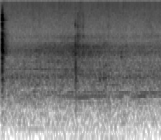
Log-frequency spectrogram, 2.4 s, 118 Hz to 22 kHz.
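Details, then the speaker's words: Homemade controller on an H calorie Chinese diesel heater, first test, priming at 11.2 degrees: faint single clicks about a second apart; dosing pump pulsing slower than it should. "there's a first problem I don't know if you heard that but I was particularly slow but it doesn't matter"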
